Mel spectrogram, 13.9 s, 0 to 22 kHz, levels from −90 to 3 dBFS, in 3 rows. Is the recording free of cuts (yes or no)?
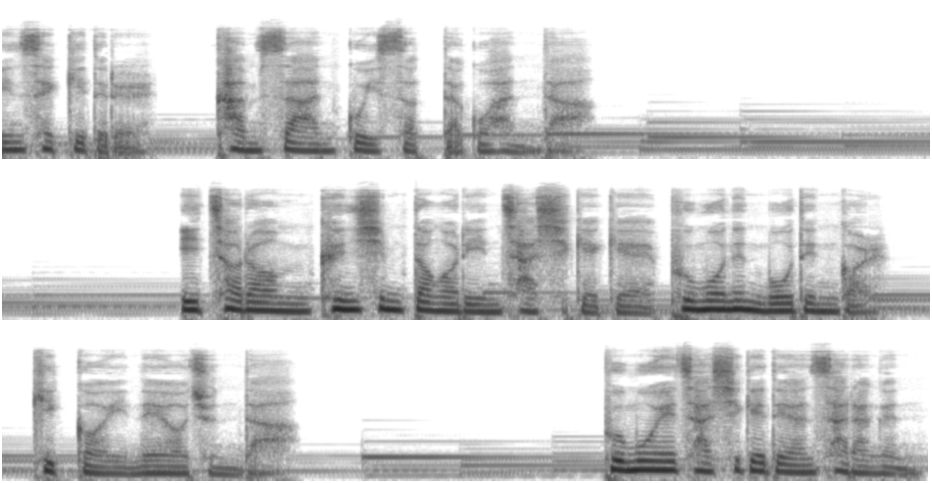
yes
